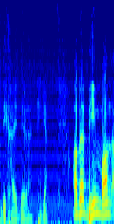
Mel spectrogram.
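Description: A man's lecturing voice in Hindi trails off, pauses briefly, and resumes loudly about one and a half seconds in, over a steady electrical mains hum that shows through in the pause.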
